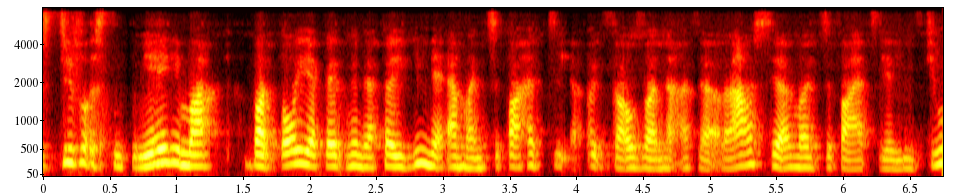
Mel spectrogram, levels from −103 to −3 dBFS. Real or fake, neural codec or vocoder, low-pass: fake; codec, 16 kHz in and 24 kHz out, 0.6 kbps, FocalCodec, streaming, 4096 codes; 7.2 kHz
